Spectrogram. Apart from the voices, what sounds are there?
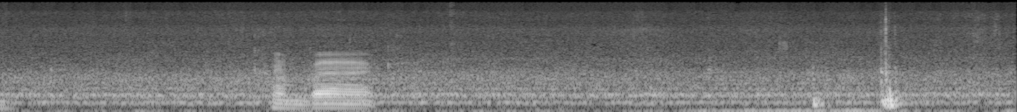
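honeybees buzzing around a beehive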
